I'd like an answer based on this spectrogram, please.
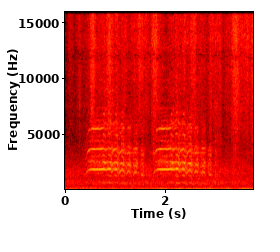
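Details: Wild horses in North America. Two clear whinnies, each high and wavering, with a trembling, falling tail, the second about a second and a half after the first, over a steady low rumble of wind or movement.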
